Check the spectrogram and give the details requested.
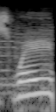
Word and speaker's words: zwei: Ein is pronounced that way in German for 1, and Zwei from its evolution, Zweilous is 2, or Zweilous, while Dry from Hydreigon is 3, all pronounced with the I syllable.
